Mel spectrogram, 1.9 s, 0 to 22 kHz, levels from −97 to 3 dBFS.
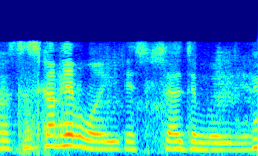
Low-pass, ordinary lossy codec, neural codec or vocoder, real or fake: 7.2 kHz; none; codec, 16 kHz, 0.8 kbps, ZipCodec; fake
